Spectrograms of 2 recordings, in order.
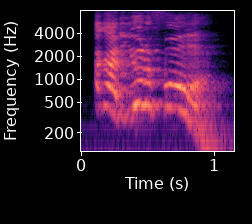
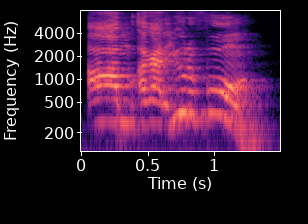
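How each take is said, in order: First: Raised pitch, different timbre; high thinking-to-self voice; high inner voice. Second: Said in the usual way. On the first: Retold or imitated. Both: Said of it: "in my mind".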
